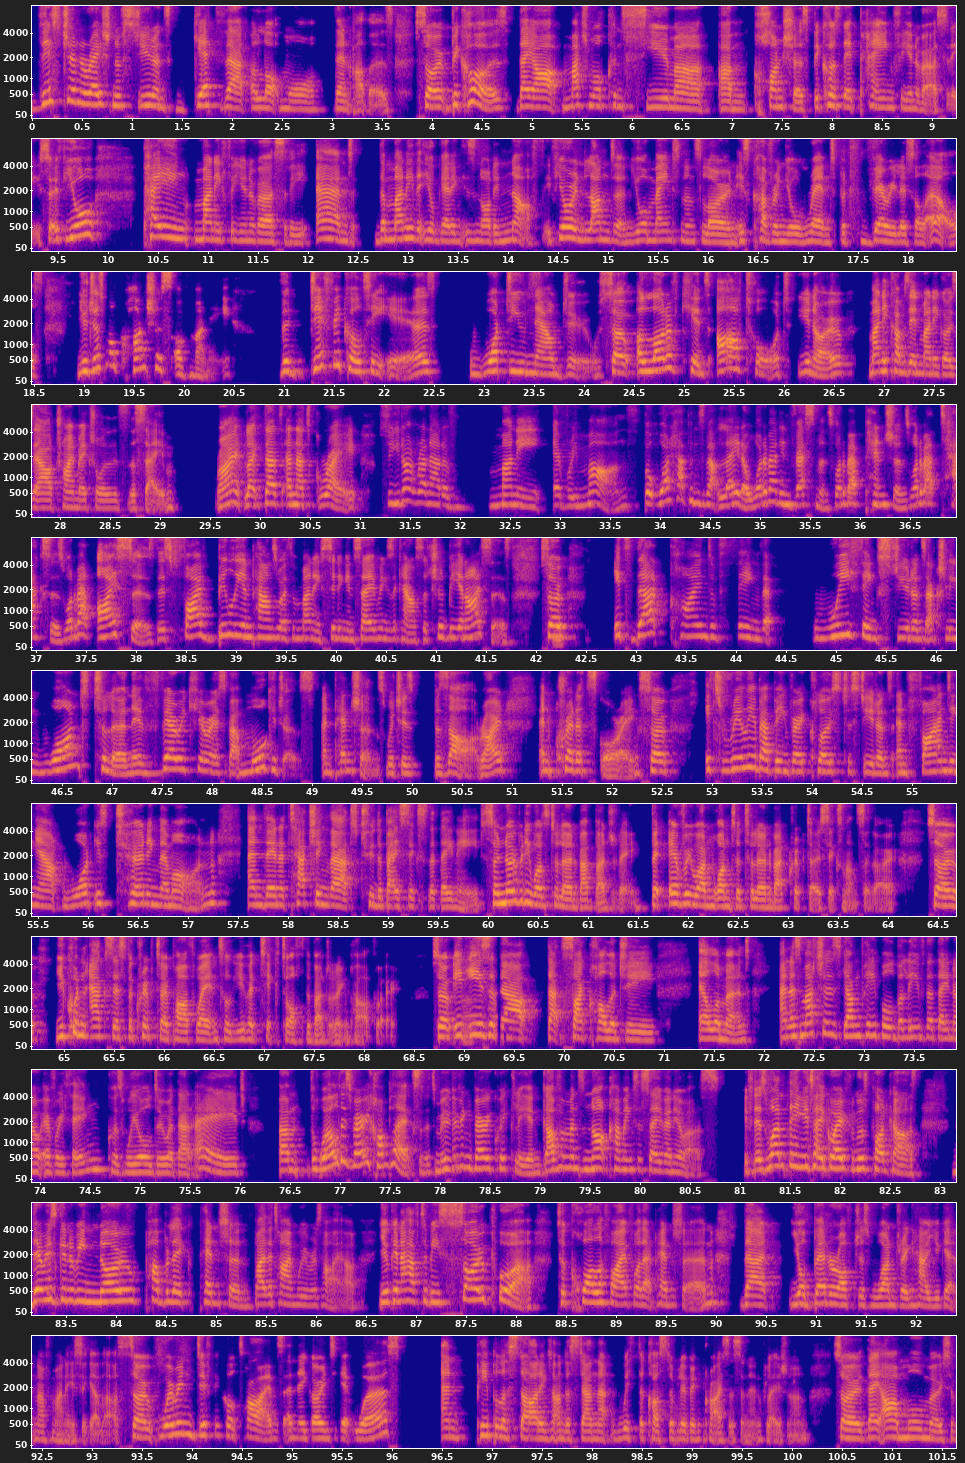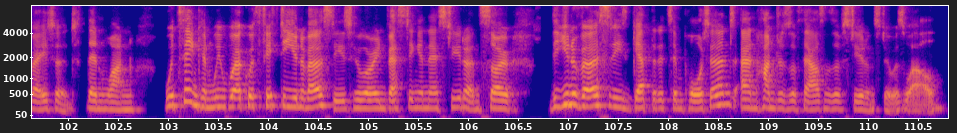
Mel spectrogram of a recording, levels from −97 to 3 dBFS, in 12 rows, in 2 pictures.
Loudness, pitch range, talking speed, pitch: -23 LUFS, 180-245 Hz, 210 wpm, 210 Hz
